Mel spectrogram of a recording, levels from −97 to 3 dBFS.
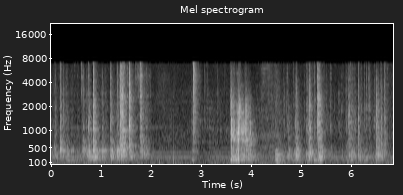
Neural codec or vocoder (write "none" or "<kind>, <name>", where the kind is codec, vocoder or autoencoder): none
